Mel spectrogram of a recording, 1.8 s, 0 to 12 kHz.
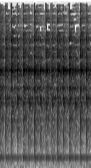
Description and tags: IMPROV PERCS 039 1 BAR 130 BPM
Sources were placed on the studio floor and played with two regular drumsticks. A central AKG C414 in omni config through NPNG preamp was the closest mic but in some cases an Audio Technica contact mic was also used. Two Josephson C617s through Millennia Media preamps captured the room ambience. Sources included water bottles, large vacuum cleaner pipes, a steel speaker stand, food containers and various other objects which were never meant to be used like this. All sources were recorded into Pro Tools through Frontier Design Group converters and large amounts of Beat Detective were employed to make something decent out of my terrible playing. Final processing was carried out in Cool Edit Pro. Recorded by Brady Leduc at Pulsworks Audio Arts.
